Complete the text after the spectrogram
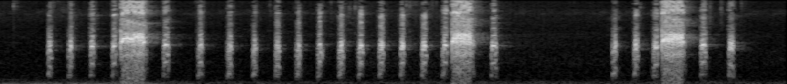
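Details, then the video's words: Red junglefowl hen in the wild calling for a male: fast regular clucking, about four per second, punctuated by three loud, harsh squawks. "le bruit d'une poule sauvage,เสียงไก่ป่าร้องหาถู่หาตัวผู้,ສຽງໄກ່ປ່າຮ້ອງຫາຄູ່ຮັກ, poj qaib qus see"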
